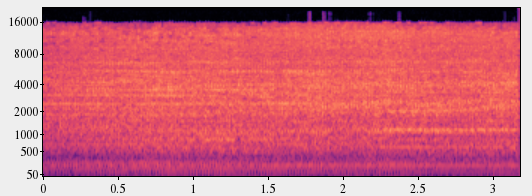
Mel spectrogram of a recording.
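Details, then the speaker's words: 2018 Jaguar XF 2.0 petrol, first start after timing chain, water pump and turbo replacement for a stretched chain and rattle: steady, even idle with a smooth unbroken hum and no knocks or rattles; healthy. "Barry is that it sounds healthy you have to do that"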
